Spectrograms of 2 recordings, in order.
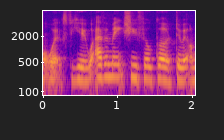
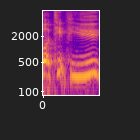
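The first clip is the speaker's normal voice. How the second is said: loud, put-on Leeds accent on every word; 4 semitones higher, 5 dB louder than usual. Mimicking the other speaker's line back at them: imitating a Leeds accent. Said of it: "spending too much time in Leeds with this accent".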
